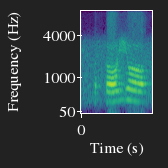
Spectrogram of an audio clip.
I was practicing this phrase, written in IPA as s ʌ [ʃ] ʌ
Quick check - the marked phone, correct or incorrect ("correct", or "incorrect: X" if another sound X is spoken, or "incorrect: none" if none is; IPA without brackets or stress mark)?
incorrect: ʒ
